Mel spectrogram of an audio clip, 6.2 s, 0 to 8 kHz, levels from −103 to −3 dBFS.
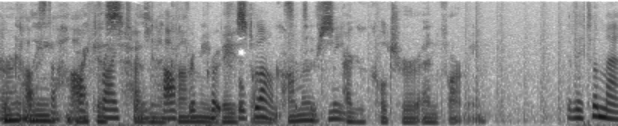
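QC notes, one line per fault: No faults found in this speech clip. It has been through a call's microphone processing, so nothing is heard above 8 kHz and the lowest bass is trimmed, as expected for that path.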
